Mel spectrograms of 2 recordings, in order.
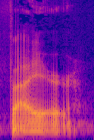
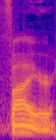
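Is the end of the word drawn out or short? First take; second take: drawn out; short. First: The word ends drawn out, in a creaky voice. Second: The word ends short, in a clear voice. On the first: "She said fire. ... how ire is extended?" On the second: "She didn't say fire"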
